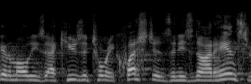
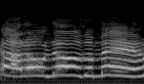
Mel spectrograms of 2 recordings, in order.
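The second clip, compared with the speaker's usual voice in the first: high, slow put-on voice; falsetto denial; 11 semitones higher, 4 dB louder than usual. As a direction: squeal the denial comically. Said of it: "Peter was like".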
